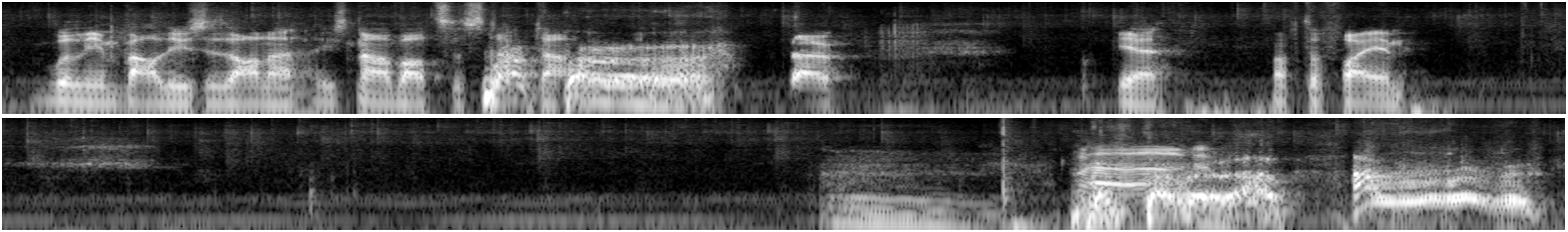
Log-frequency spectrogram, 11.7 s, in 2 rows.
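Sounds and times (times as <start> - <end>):
speech: 0.2 - 3.2, 4.2 - 5.4
person imitating snarling dog-like gnoll barks: 1.8 - 2.8, 9.4 - 11.7.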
